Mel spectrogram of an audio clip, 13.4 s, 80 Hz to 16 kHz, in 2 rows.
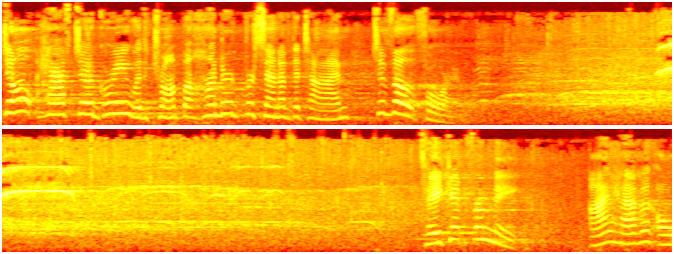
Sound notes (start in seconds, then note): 5.0 crowd cheers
